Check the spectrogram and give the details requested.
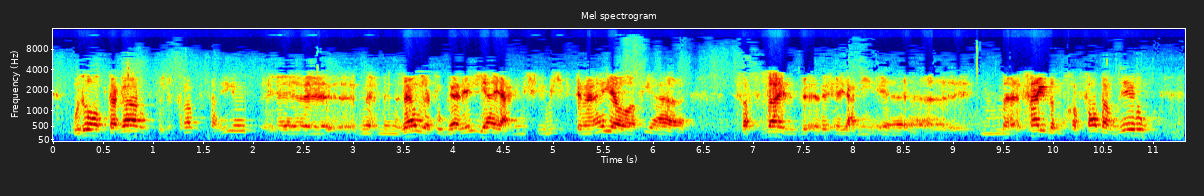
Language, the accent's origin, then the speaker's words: Arabic; Egypt; المفروض ان دورنا كلنا كمصريين من اجل بلدنا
